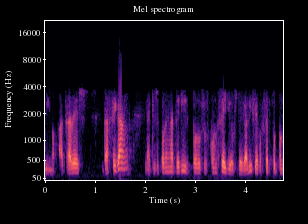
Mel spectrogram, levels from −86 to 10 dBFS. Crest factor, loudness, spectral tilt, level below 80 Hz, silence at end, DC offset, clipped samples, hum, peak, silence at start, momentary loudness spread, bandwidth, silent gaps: 18 dB; -23 LUFS; -3.5 dB/octave; -74 dBFS; 0 s; under 0.1%; under 0.1%; none; -4 dBFS; 0 s; 16 LU; 4.5 kHz; none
